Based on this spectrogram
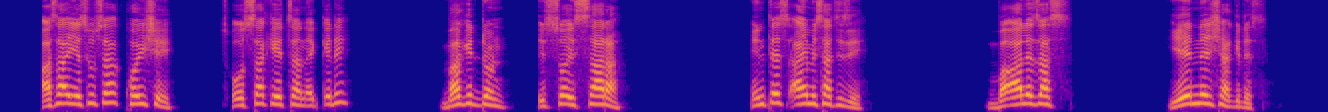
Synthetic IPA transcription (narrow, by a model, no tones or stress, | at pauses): ʔɐsɐjɛsuːsɐkɔjɪʃɛ | t͡sʼo̞ːsːɐke̞ːt͡sːɐnɛkʼːɪd̪ɪ | bɐɡɪd̪ːɔn | ɪsːɔɪsːaːɾɐ | ʔɪnt̪ːɛsɐjmɪsɐt̪̬ɪzḛː | bɐalɛzɐs | je̞ːnːɛʃːɐɡɪd̪ɛs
